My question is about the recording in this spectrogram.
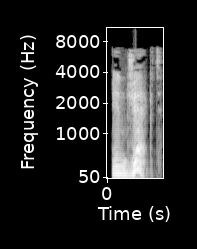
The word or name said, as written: inject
